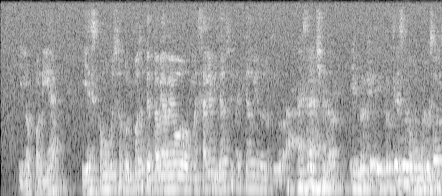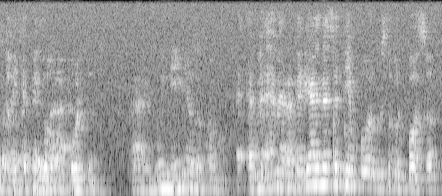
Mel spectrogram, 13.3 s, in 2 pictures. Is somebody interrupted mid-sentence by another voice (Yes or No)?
Yes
